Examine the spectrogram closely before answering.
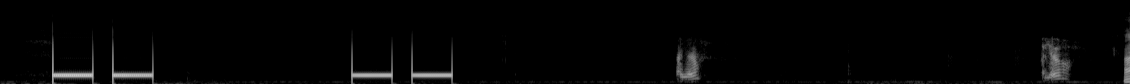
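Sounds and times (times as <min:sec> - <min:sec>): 
low pure telephone line beeps while a call is placed: 0:00.5 - 0:01.6, 0:03.5 - 0:04.6.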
